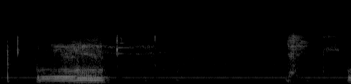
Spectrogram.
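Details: A brief, rough, throaty snore lasting under a second, then soft breathing over a steady background hum; a dog snoring.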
